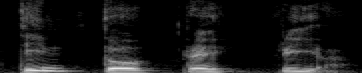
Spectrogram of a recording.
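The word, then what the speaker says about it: tintorería: It starts out T-I-N, so you would pronounce it tin, T-O-R, tor, and then E-R, rer, I-A, ia, tintoreria.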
